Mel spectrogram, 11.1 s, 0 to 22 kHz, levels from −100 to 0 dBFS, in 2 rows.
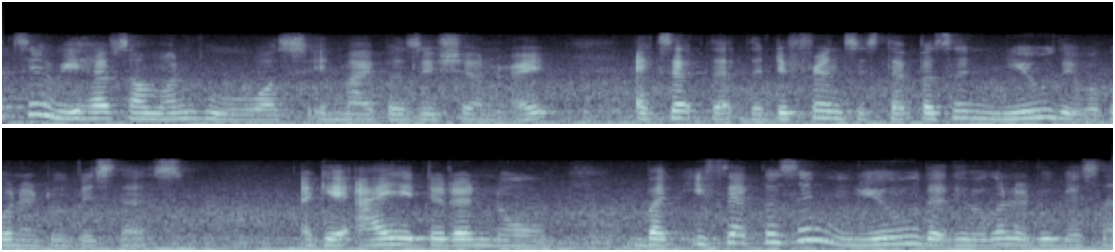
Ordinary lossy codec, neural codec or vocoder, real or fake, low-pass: none; none; real; 7.2 kHz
